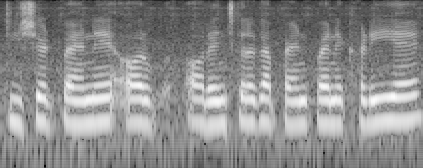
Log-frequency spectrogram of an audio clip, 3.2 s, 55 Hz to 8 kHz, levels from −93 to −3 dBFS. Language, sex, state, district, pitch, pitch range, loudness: Hindi, female, Chhattisgarh, Raipur, 210 Hz, 205-220 Hz, -13 LUFS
